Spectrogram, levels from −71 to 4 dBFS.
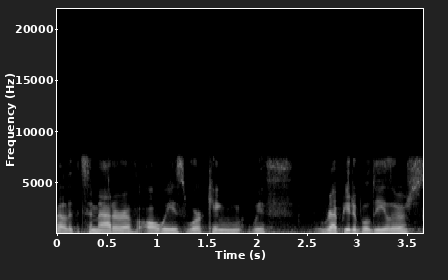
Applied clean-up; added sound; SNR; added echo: none; none; none; none.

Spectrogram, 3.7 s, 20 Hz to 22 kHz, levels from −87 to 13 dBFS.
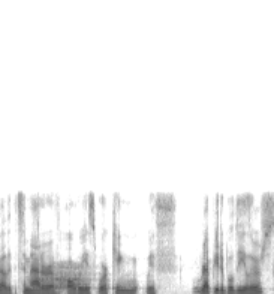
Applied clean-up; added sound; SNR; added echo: neural mask model RNNoise.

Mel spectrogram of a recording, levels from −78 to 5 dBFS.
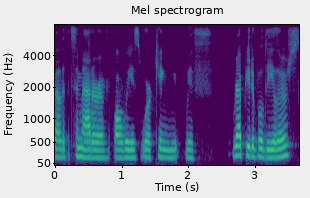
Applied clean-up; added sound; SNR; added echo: neural mask model DeepFilterNet 3.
